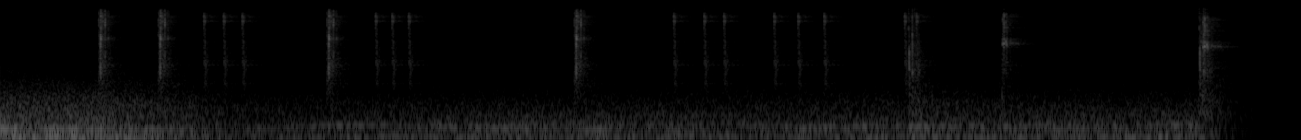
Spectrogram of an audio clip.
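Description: Sharp menu clicks tick now and then.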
